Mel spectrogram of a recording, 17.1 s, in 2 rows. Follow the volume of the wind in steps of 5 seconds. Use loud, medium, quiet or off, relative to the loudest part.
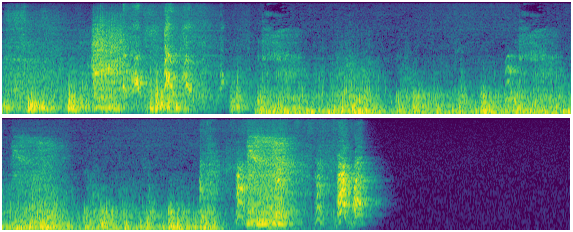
loud, loud, loud, off.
